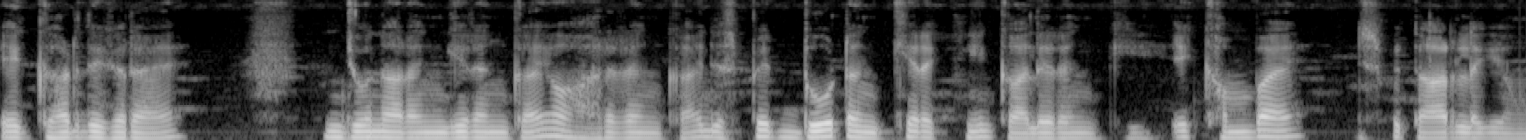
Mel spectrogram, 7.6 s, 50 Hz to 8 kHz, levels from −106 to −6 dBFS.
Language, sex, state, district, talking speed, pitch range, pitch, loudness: Hindi, male, Bihar, Gopalganj, 250 wpm, 110-125 Hz, 120 Hz, -29 LUFS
